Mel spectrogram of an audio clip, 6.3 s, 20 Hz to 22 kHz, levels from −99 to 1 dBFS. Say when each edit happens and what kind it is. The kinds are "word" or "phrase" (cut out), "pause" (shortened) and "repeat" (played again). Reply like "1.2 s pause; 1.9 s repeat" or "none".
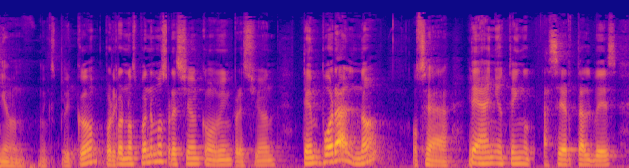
1.2 s word; 1.7 s word; 2.3 s phrase; 4.7 s word; 5.3 s word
